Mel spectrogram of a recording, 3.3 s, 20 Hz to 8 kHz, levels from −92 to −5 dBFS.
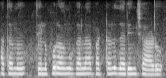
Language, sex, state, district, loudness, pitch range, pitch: Telugu, female, Telangana, Hyderabad, -16 LUFS, 195-200 Hz, 195 Hz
